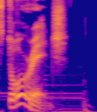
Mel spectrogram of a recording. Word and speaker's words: Storj: It's Storj. That's how it's pronounced, it's, but it's spelled S T O R J.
